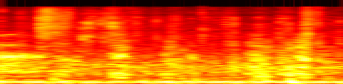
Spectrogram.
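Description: A dog whimpers faintly outdoors in the woods, soft whiny cries and yips over low background noise.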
